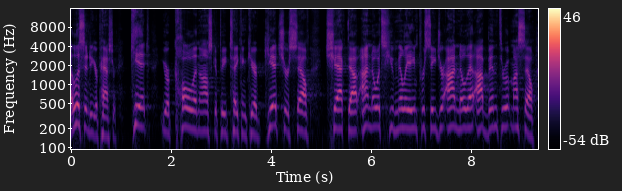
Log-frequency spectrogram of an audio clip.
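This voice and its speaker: High-voiced American pastor in his fifties. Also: fairly bright tone. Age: 50s. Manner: folksy, joking, repeats phrases for emphasis. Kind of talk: conversational sermon to a congregation. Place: church before an audience.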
